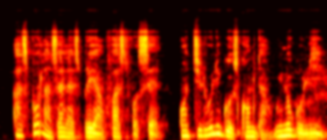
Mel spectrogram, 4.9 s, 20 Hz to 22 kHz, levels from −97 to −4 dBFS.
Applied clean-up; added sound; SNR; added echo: none; none; none; none.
